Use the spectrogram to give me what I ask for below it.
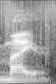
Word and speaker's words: Meijer: There's a moderate Republican named Peter Meyer, M-E-I-J-E-R. You may have seen Meyer stores. I think they're food stores, Meyer. You don't pronounce the J.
